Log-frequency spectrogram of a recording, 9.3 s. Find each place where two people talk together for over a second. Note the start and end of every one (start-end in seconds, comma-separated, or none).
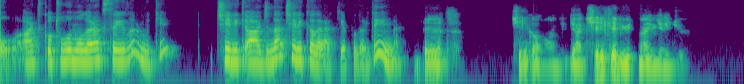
none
